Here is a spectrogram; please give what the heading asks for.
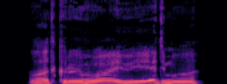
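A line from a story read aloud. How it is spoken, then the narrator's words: Quieter deep bass voice. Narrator (Russian): Уже тише пробасил незваный гость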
